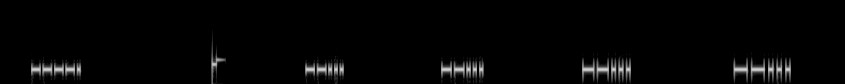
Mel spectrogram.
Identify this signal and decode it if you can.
Morse code, heard as a keyed tone, about 37 wpm, spaced as for 8 wpm, 700 Hz. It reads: 9 7777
